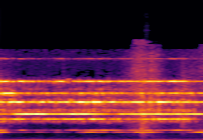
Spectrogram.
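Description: An electronic telephone rings in one continuous bright trilling tone, loud and close, with no voices.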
